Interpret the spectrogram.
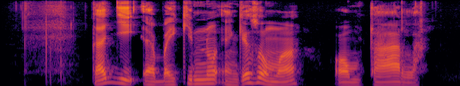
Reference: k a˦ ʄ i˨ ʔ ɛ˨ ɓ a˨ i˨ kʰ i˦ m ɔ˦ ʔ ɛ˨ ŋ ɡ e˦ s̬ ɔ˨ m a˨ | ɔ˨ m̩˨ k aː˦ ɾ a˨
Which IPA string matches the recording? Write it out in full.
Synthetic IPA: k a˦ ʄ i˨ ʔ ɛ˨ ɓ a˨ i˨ k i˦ n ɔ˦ ʔ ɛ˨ ŋ ɡ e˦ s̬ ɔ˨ m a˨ | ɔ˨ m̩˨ t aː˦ l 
